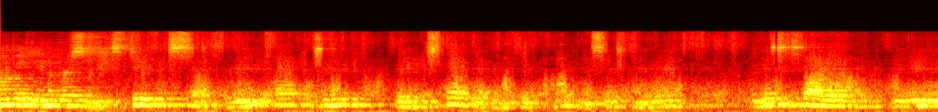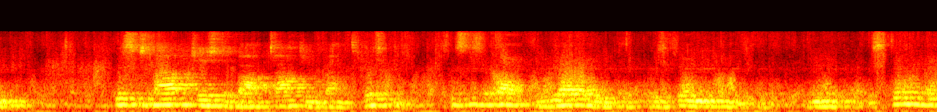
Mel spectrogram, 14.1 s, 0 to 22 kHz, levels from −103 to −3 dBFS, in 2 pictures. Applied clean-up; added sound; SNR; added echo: neural separator model SepFormer DNS4.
